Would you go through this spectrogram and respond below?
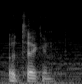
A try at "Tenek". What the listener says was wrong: Tenek. N first.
